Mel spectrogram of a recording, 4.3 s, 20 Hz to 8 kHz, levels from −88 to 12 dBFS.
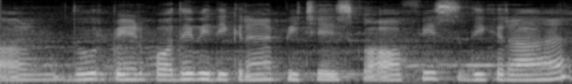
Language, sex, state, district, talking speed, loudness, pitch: Hindi, female, Chandigarh, Chandigarh, 180 wpm, -17 LUFS, 185 Hz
